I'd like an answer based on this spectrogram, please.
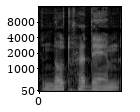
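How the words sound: It is said with a French accent. "That's my terrible French accent"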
